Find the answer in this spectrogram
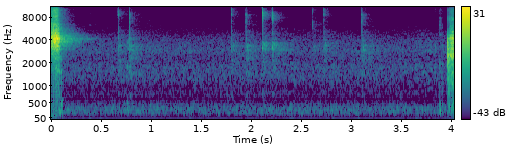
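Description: A few faint, scattered computer mouse clicks, spaced irregularly across a few seconds.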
